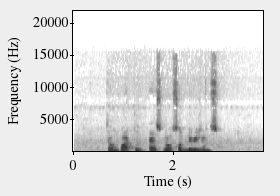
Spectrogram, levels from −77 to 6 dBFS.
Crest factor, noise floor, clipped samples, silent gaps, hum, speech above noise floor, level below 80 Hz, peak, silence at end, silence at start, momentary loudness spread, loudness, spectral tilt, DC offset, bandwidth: 18 dB; -49 dBFS; under 0.1%; none; none; 30 dB; -54 dBFS; -2 dBFS; 0.9 s; 0.65 s; 7 LU; -20 LUFS; -5 dB/octave; under 0.1%; 16.5 kHz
